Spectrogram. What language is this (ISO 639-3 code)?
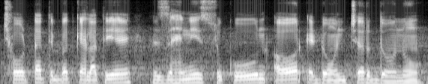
urd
